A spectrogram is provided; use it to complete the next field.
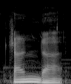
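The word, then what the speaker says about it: caṇḍa: Finally, the dots under the N and the D in Chanda indicate that they're not regular as you might understand them in English. You curl your tongue back to produce these sounds.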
